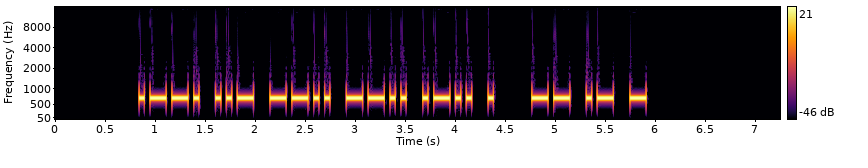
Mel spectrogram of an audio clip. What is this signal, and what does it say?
Morse code, heard as a keyed tone, about 23 wpm, 690 Hz. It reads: PUZZLE MAT
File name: Difficult Words with Hints - 22wpm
